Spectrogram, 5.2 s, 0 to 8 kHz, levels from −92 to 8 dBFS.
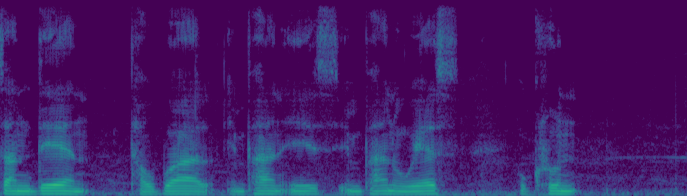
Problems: background sounds at intervals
